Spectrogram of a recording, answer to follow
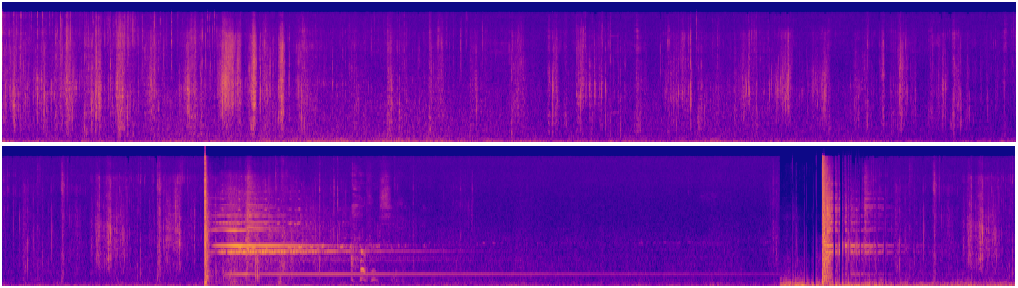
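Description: Wind buffeting the microphone, with faint voices, for most of the stretch. Past the middle a sharp click brings in a steady ringing tone at several fixed pitches. Near the end comes a sudden loud boom, the black-powder bowling-ball cannon firing, the loudest sound of all.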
